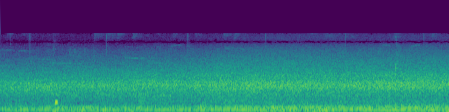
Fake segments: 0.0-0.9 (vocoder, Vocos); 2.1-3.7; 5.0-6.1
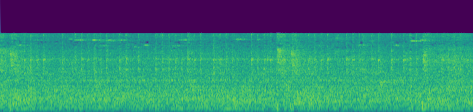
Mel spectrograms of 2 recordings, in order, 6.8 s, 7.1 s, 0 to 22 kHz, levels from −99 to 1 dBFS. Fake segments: 0.0-2.1 (vocoder, BigVGAN v2); 2.5-7.1

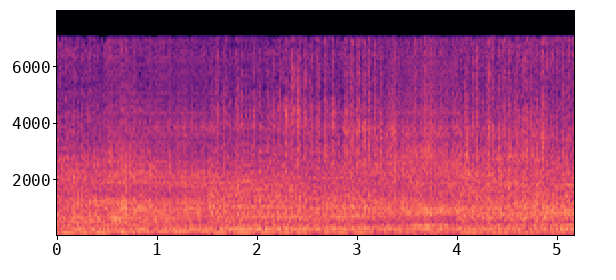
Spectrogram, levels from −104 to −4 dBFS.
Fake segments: 0.5-1.5 (codec, ZipCodec); 3.3-4.0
